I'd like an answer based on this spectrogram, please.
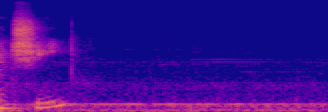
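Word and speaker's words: qi: Apparently ki is pronounced with a ch sound. Chi.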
